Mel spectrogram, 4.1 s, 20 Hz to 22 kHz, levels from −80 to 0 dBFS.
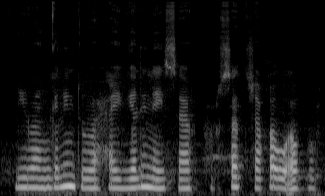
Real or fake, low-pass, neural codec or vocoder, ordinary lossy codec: fake; none; vocoder, 44.1 kHz, 128 mel bands every 256 samples, BigVGAN v2; none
